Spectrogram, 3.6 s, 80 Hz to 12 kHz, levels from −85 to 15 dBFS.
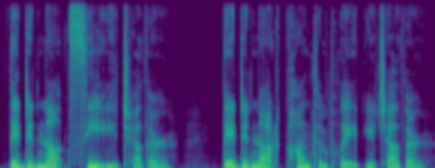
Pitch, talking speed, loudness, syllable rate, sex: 205 Hz, 200 wpm, -18 LUFS, 5.6 syllables/s, female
